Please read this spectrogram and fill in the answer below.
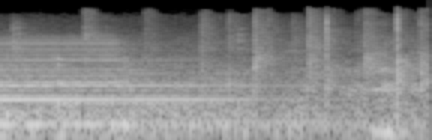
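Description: A blues band's final chord ringing out and fading away, the sustained keyboard and guitar notes dying down, with a few scattered handclaps coming in over the second half.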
